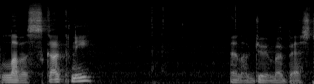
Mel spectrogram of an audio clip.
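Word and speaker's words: Labuschagne: just say whatever's easiest so not lab oisin but love a skug knee and I'm doing my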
